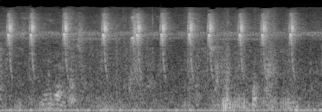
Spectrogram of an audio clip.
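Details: Brazilian ruby hummingbird calling: a fast series of sharp, very high chips, about three or four each second, evenly spaced, with a low steady hum underneath.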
